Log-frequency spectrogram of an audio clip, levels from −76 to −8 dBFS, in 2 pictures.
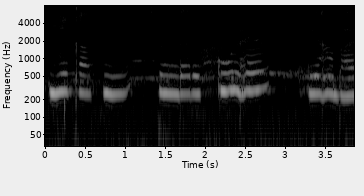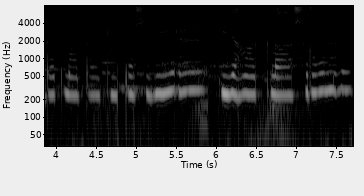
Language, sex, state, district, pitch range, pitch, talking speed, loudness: Hindi, female, Uttar Pradesh, Budaun, 250-280 Hz, 260 Hz, 110 wpm, -47 LUFS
